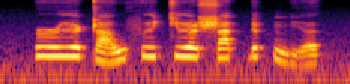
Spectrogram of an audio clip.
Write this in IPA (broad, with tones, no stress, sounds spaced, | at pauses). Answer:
ɹ ɨ˧ ə̯ ʈ a˨˩˦ w f ɨ˧ c ɨ˧ ə̯ ʂ a˦˥ t̚ ɗ ə˦˥ k̚ ŋ i˨˩˨ ə̯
